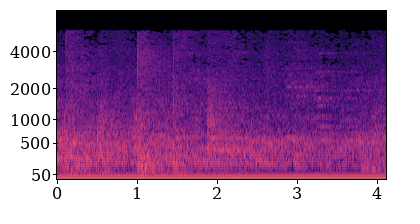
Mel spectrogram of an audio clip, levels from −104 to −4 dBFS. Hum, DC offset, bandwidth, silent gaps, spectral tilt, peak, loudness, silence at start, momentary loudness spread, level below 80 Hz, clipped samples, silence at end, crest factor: none; 0.3%; 6 kHz; none; -5.5 dB/octave; -32 dBFS; -48 LUFS; 0 s; 7 LU; -64 dBFS; under 0.1%; 0 s; 16 dB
